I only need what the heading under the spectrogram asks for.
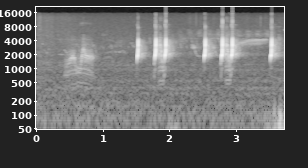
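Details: Quail from Pakistan, described as female, giving sharp three-note phrases, each a quick clipped note followed by a close pair. The phrases repeat roughly once a second, after a soft faint sound at the start.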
